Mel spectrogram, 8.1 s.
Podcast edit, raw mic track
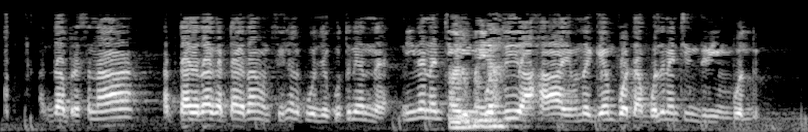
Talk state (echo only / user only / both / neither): both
